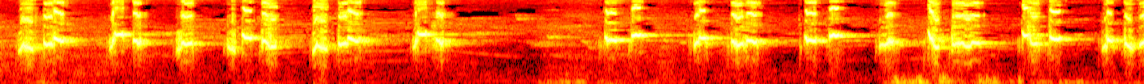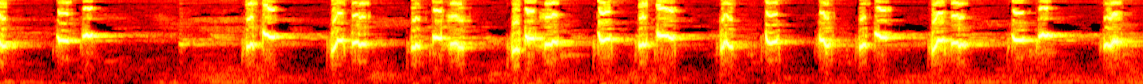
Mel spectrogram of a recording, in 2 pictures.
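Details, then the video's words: Long 'ropel panjang' song of a yellow-vented bulbul, played to coax other bulbuls into singing: an unbroken series of bubbly, slurred whistled notes in rapid clusters, with occasional low knocks and a soft hum. "trucukan gacor TARUNG ROPEL PANJANG pancingan trucukan agar bunyi jadikan burung trucuk gacor NYAUT"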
